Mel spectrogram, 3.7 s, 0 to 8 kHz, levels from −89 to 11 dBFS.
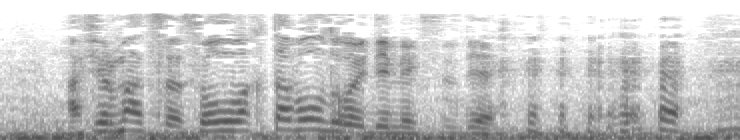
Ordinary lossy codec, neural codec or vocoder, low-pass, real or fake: MP3, 24 kbps; none; 7.2 kHz; real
